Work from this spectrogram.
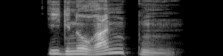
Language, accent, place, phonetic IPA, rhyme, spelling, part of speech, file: German, Germany, Berlin, [ɪɡnoˈʁantn̩], -antn̩, Ignoranten, noun, De-Ignoranten.ogg
- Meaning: 1. genitive singular of Ignorant 2. plural of Ignorant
